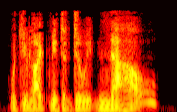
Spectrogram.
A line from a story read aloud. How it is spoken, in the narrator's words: asked Snape, his voice heavy with irony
